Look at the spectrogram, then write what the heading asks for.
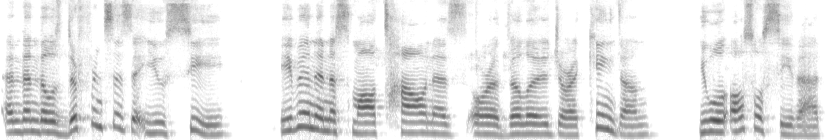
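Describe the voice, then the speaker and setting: A woman's voice: medium pitch, a little slow, darkish tone. A middle-aged woman from Iraq, an author answering interview questions in a reflective way with frequent hesitations.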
